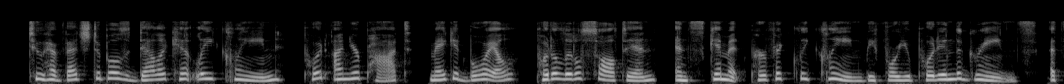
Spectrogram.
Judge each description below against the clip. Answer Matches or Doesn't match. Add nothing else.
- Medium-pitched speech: Doesn't match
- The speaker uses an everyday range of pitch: Matches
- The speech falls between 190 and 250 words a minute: Doesn't match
